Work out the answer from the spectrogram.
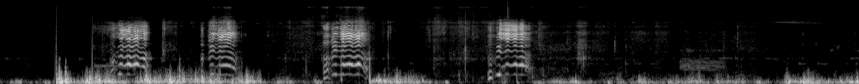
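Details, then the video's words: Goats and sheep calling after rain in Tharparkar, Thar: four strong wavering bleats, each about half a second long, rise over a steady low rumble, with a fainter softer call near the end. "ٿر ۾ برسات کانپوء ٻڪرين جي پياري ٻولي || Goat sound after rain in Thar"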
